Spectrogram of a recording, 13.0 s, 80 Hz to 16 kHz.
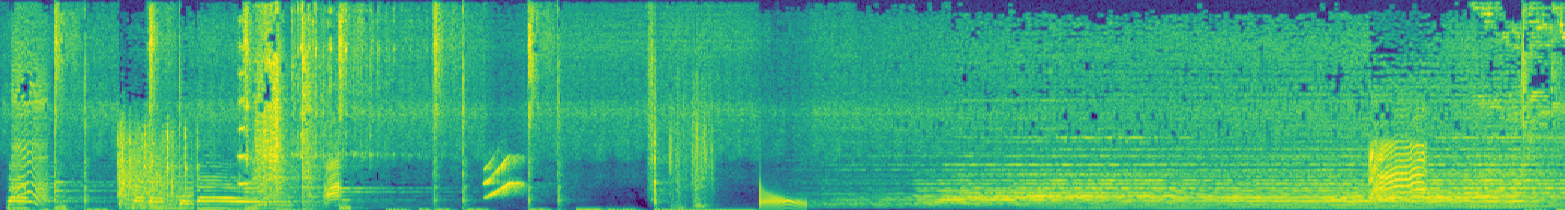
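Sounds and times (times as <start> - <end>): cartoon music with low bass notes: 0.0 - 6.8.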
